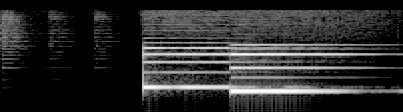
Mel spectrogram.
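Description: Two-note descending public-address chime of the kind that precedes an Italian railway station announcement: a higher note about two-thirds of a second in, then a lower note that rings out.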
